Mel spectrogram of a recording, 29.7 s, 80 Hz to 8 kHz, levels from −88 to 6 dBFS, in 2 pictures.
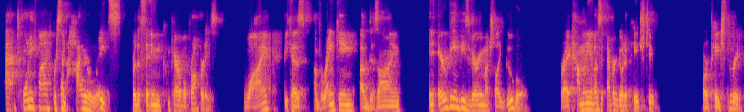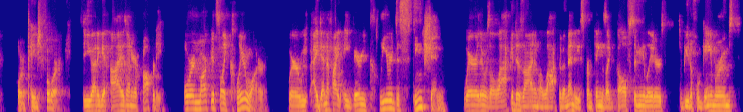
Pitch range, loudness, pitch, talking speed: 100-125 Hz, -17 LUFS, 105 Hz, 160 wpm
